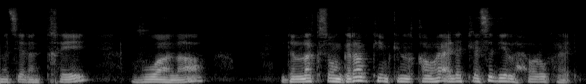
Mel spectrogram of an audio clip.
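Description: A man with a Moroccan Arabic accent teaching a school lesson, patiently repeating key points and reading examples slowly. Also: medium pitch, warm tone.

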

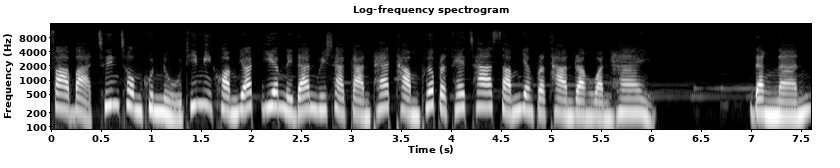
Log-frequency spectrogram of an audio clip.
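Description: A woman's voice: on the high side, expressive, quick pace, faint music behind, close to an everyday voice. A woman voicing a deferential male general who politely explains matters in an audio novel.

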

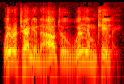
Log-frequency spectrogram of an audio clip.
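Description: A man as announcer, reading a 1940s radio commercial in a crisp, salesy way. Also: medium pitch, big pitch swings, fast talker, no room sound, highs cut off. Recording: dry old radio broadcast, faint audience.

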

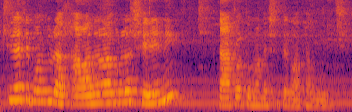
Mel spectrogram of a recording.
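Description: A woman's voice: fairly high pitch, lively intonation, rapid-fire, music in the background. A woman in her thirties with a West Bengal accent, chatting casually to viewers while going about her day at home. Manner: chatty, talks to viewers directly. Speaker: vlogger. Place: home kitchen and rooms. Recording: echoey room with household noise.

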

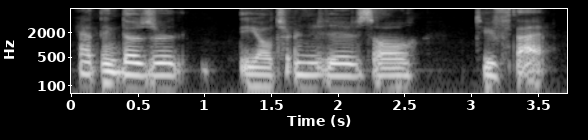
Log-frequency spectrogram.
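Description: A young woman recording a voice-acting audition chats casually, sounding self-conscious, hesitant, and apologetic. Her voice is fairly low, gravelly, and mellow with a sing-song lilt at normal speed, and the studio-quality recording is dry.

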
